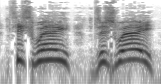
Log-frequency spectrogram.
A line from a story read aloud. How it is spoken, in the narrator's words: bawls Carl Gustav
